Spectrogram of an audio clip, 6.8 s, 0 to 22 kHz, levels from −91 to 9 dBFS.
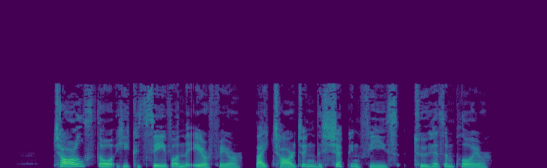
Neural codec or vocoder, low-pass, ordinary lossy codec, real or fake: none; 14.4 kHz; MP3, 48 kbps; real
